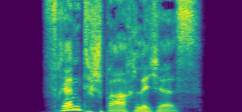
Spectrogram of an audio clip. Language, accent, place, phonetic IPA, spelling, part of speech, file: German, Germany, Berlin, [ˈfʁɛmtˌʃpʁaːxlɪçəs], fremdsprachliches, adjective, De-fremdsprachliches.ogg
- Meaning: strong/mixed nominative/accusative neuter singular of fremdsprachlich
